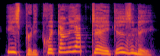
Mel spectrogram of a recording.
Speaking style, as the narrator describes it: Caleb laughed

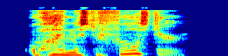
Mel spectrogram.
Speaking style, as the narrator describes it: cried the girl

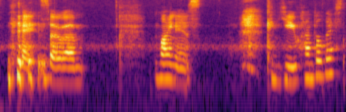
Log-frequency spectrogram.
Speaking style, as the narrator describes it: I muttered

